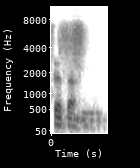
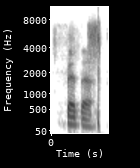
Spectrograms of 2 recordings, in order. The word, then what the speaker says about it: zeta: So it's zeta. But if it's in Spain, they say feta. Let's simplify things and do the Latin American thing. Later on, you can build upon it. So zeta. So it's like S. It's like S, and then you pronounce zeta.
